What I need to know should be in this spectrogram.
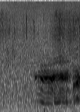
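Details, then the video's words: A moose cow on Estonia's Saaremaa island, in forest and moor during the September rutting season, gives wavering, nasal mating moans that signal to the bull she is ready to mate. "The mating calls of the elk cow acoustically signalize to the bull her readiness to mate."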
